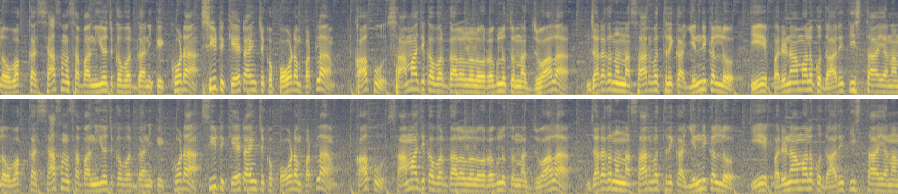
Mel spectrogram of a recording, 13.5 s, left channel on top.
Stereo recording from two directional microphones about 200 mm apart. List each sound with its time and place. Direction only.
0.0 s speech: 30° left (ahead or behind)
